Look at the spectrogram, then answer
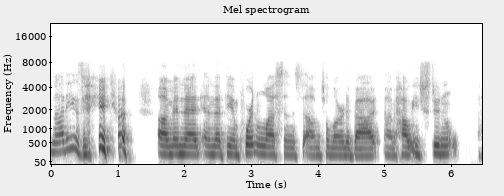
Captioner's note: laughs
